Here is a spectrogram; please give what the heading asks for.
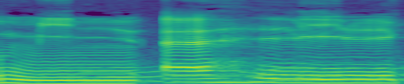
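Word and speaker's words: مِنْ أَهْلِ: Yang mana cara bacaan nun mati itu kita bacakan dengan jelas tanpa dengung.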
